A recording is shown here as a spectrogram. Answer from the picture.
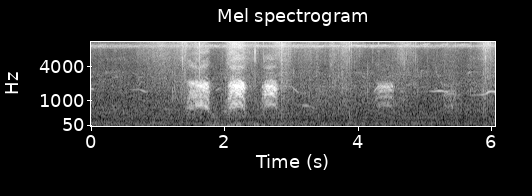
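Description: A bird cawing: three calls in quick succession about a second and a half in, and a fourth about two seconds later. Faint thin whistled notes from another bird sound here and there.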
